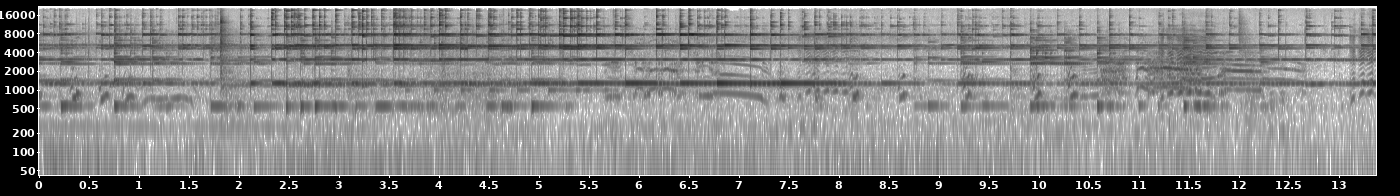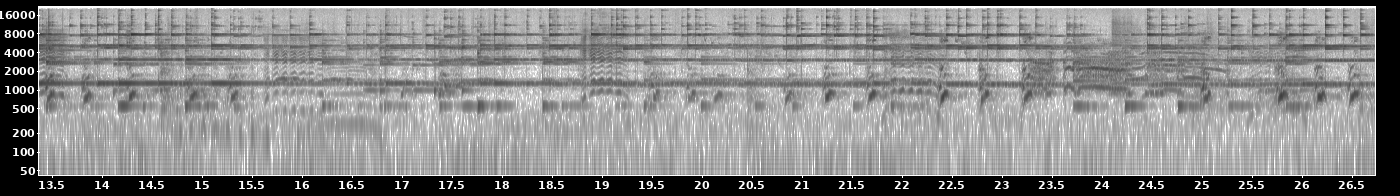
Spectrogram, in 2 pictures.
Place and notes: Montargil, Ponte de Sor Municipality, Portugal - goats and dogs-alentejo
Goat bells and dogs barking, Foros do Mocho, Montargil, mono, rode NTG3 shotgun, Fostex FR2 LE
